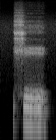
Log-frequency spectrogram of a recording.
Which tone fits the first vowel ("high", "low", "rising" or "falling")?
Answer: low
